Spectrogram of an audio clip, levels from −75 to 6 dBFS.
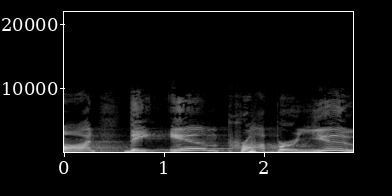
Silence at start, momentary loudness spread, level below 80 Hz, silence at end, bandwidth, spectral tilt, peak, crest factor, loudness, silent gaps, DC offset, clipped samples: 0 s; 6 LU; -36 dBFS; 0 s; 10 kHz; -6 dB/octave; -2 dBFS; 18 dB; -21 LUFS; none; under 0.1%; under 0.1%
